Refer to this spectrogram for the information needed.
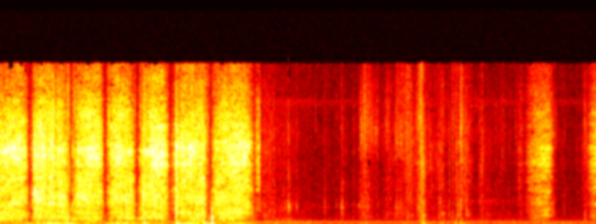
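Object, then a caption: Carved pine wooden tray. Gloved hands rub sandpaper back and forth along a long, solid, light-wood carved pine tray with a groove, surrounded by wood shavings. Brisk, bright, hissing scrapes repeat in quick succession for about three seconds. They then give way to quiet, sparse scratches and a couple of softer strokes near the end.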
